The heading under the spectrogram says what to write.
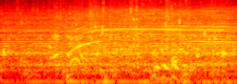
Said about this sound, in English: It's going to dip down in there and drop that sample into what looks like a little refrigerator. The tiny bit of brownish water drops into a clear container about the size of a milk jug.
